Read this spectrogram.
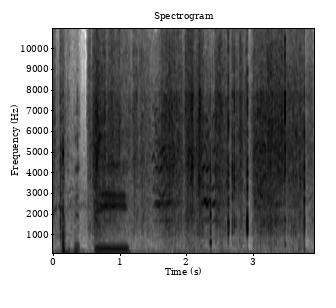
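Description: A plastic bag rustles as it is tied.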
